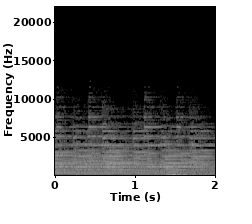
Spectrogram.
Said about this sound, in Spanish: Pues sí, suenan las campanas, porque al menos campanas sí que siguen teniendo las iglesias de Aliste, seguramente de otros muchos pueblos de España, y hay que decir que son buenas campanas, que suenan bien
